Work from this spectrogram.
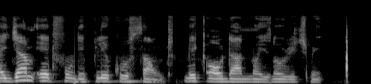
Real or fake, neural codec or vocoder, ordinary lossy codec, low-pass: real; none; none; 9.9 kHz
